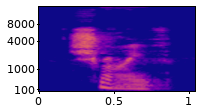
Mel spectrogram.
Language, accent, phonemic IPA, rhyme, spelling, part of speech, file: English, Southern England, /ˈʃɹaɪv/, -aɪv, shrive, verb, LL-Q1860 (eng)-shrive.wav
- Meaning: 1. To hear or receive a confession (of sins etc.) 2. To free from guilt, to absolve 3. To prescribe penance or absolution 4. To confess, and receive absolution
